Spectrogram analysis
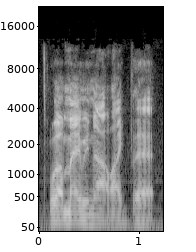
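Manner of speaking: ordinary delivery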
